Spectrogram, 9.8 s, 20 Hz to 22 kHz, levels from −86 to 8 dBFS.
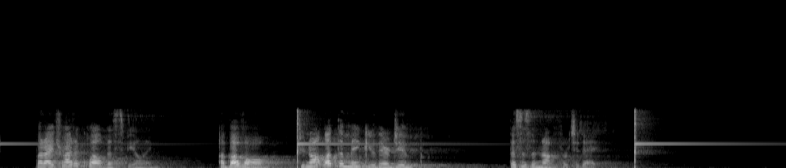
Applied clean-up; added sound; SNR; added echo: none; Bicycle bell; 17 dB; reverberation time 1.6 s.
